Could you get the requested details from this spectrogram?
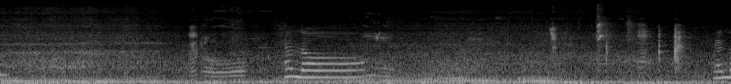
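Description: A grey parrot speaks short, voice-like words, a drawn-out 'hello' with a falling tone, over a steady low rumble of traffic.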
